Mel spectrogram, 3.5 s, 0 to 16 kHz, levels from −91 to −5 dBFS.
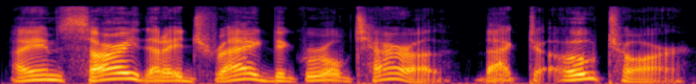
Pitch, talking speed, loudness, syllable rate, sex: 180 Hz, 225 wpm, -18 LUFS, 5.0 syllables/s, male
